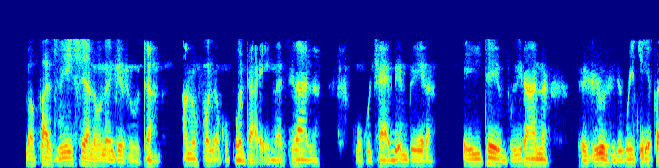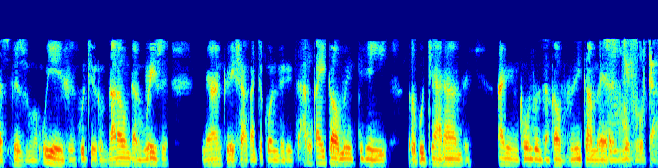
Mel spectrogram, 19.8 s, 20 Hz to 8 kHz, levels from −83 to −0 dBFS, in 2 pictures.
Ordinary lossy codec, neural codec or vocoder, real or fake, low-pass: AAC, 16 kbps; codec, 16 kHz, 2 kbps, X-Codec, HuBERT features, trained on general audio; fake; 7.2 kHz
